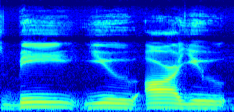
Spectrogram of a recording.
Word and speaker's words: Burundi: over there in breunia uh i hope i pronounced that right it's b-u-r-u-n-d-i so burundi is like the poorest country in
